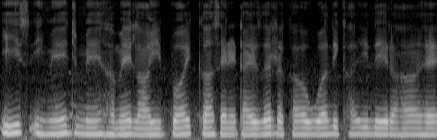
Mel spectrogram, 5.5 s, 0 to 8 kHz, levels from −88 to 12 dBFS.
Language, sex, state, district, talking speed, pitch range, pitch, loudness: Hindi, male, Uttar Pradesh, Deoria, 140 wpm, 135-145 Hz, 140 Hz, -20 LUFS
